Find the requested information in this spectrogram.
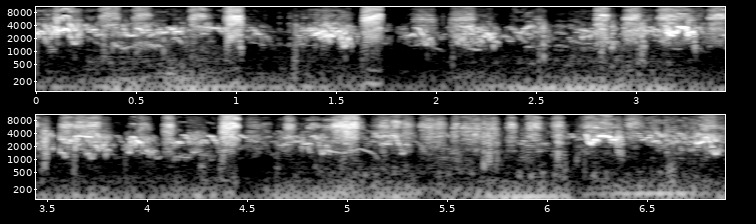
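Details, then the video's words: Yellow male budgerigars give scratchy, grating squawks and quick chirps in uneven bursts, several birds overlapping in constant high chatter. "Beautiful Yellow Male Budgies Birds Chirping sounds"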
